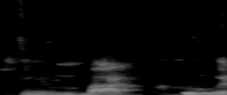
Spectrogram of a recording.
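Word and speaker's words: Kinbaku: Somebody was asking how you spell Kimbaku. K-I-N-B-A-K-U, I believe. Let me look it up. I think it's K-I-N-B-A-K-U. I already looked it up. Yeah. Oh, okay. Yeah. Kimbaku.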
